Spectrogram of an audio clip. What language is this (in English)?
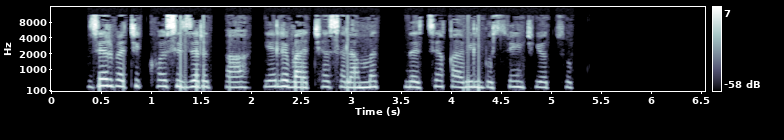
Balti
